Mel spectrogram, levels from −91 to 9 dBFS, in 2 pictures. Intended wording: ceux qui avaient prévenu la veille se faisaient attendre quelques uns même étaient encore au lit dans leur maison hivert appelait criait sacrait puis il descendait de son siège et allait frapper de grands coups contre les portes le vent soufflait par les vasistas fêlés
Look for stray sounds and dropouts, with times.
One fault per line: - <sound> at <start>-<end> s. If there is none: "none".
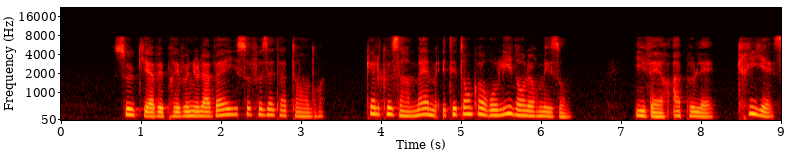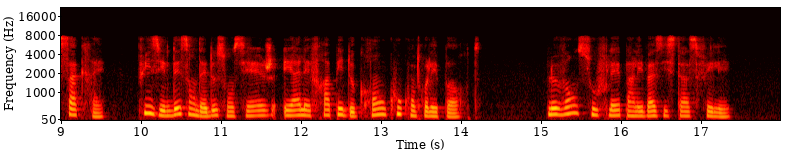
none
